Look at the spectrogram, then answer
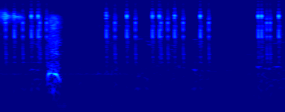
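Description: Scattered keystrokes on a typewriter, with a brief rustle near the start followed by isolated taps and a quick cluster of strikes at the end, close and alone.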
